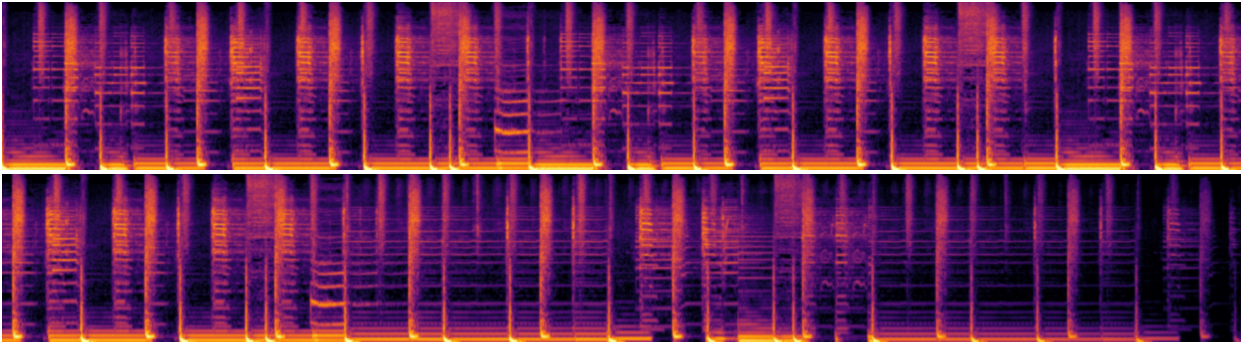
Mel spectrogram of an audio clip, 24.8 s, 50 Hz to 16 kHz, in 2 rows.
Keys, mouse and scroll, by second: 0.5 middle click, 1.1 middle click, 1.4 scroll down 1, 1.4 alt+middle click, 3.1 scroll up 2, 6.2 scroll up 1, 6.9 scroll down 2, 7.4 alt+middle click, 12.2 alt+middle click, 14.1 middle click, 14.8-15.4 scroll down 1, 15.4-16.0 scroll up 2, 17.3 scroll up 1, 17.5 double click, 19.3 alt+middle click, 19.7 alt+middle click, 20.8 alt+scroll up 1, 23.7 right click.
